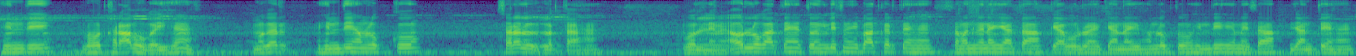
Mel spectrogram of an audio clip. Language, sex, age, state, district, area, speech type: Hindi, male, 30-45, Uttar Pradesh, Mirzapur, rural, spontaneous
